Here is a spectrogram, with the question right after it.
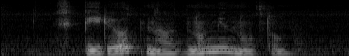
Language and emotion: Russian, neutral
